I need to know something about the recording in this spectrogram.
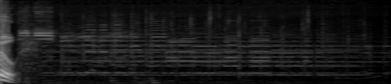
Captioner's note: applause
